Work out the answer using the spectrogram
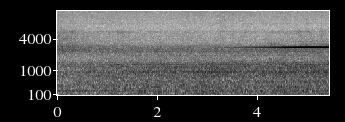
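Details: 2018 Subaru Outback 2.5i Premium, 28K miles, cold morning at about 10°F, first drive; thin high whistle rising over steady hum near idle, RPM-dependent, only at cold idle and light throttle, stops off gas; source unknown.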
